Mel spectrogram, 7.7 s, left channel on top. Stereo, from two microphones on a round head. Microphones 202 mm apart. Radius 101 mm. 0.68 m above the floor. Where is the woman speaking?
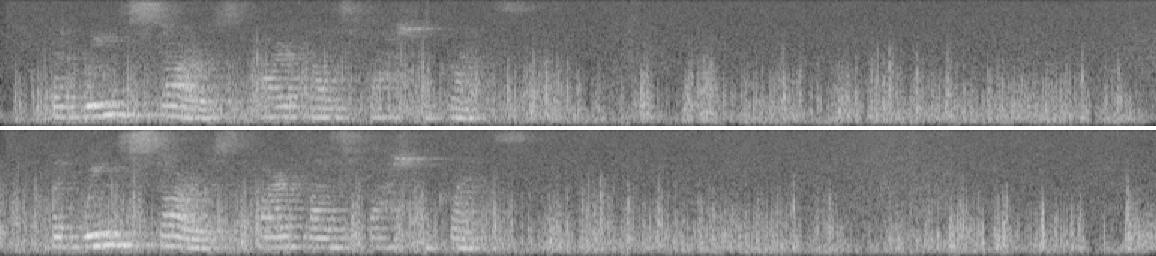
50° right (ahead or behind), 1.9 m.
